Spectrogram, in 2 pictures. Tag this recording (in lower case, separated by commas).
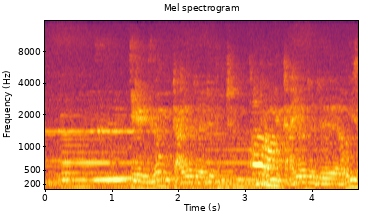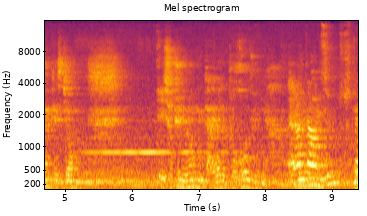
speech, music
